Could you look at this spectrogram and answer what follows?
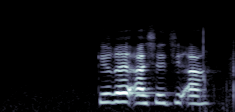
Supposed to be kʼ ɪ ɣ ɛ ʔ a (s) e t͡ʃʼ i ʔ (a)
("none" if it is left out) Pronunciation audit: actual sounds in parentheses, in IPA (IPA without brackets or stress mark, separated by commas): ʃ, a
